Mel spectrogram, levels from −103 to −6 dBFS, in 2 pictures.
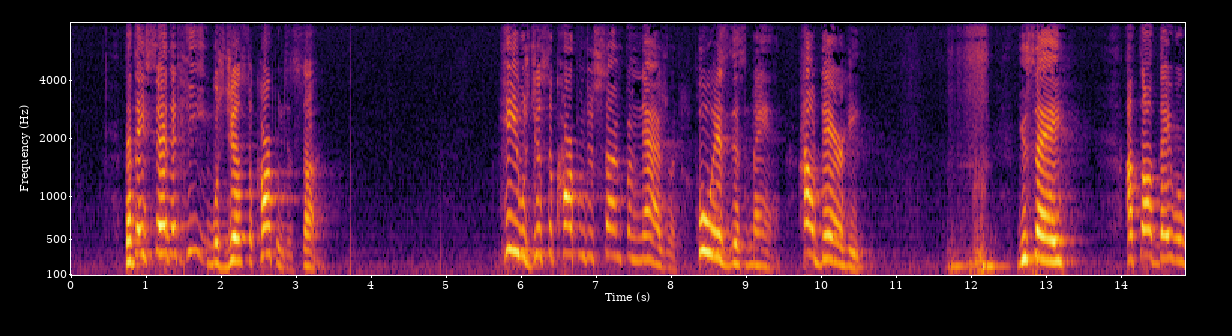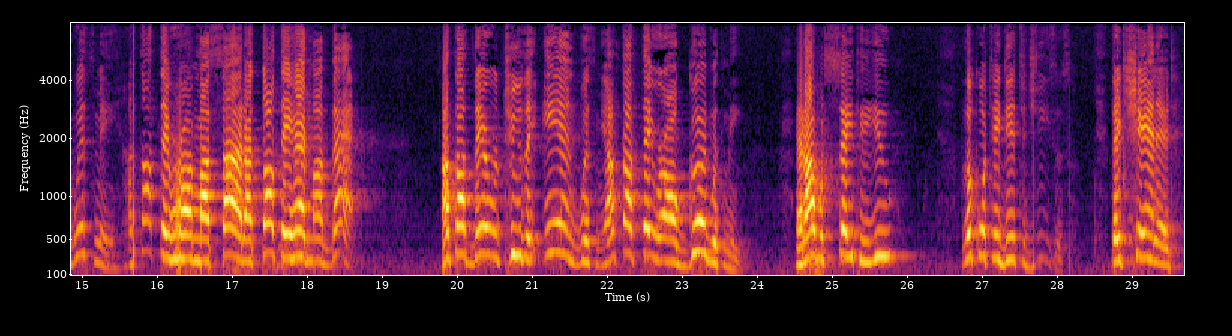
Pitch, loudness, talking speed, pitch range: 280 Hz, -16 LUFS, 155 wpm, 240-315 Hz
